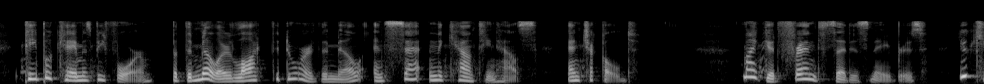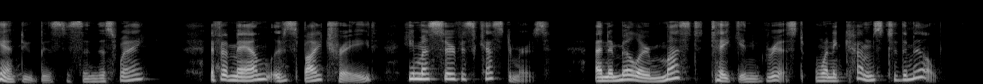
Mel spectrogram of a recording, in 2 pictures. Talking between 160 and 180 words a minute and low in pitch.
No: average, 175 wpm; high, 195 Hz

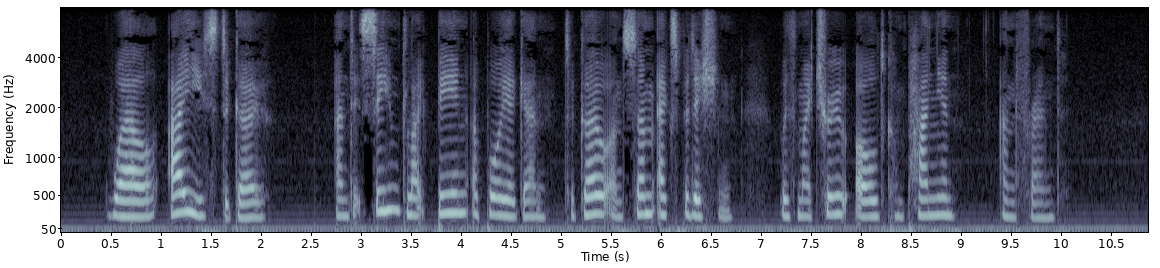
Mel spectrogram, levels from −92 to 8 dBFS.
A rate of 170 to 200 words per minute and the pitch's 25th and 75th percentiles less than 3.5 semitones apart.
No: average, 140 wpm; narrow, 2.6 semitones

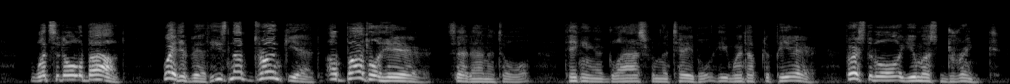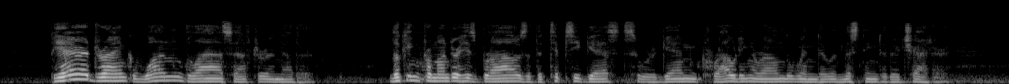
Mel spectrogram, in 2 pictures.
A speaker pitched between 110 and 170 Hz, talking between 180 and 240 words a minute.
Yes: medium, 140 Hz; average, 185 wpm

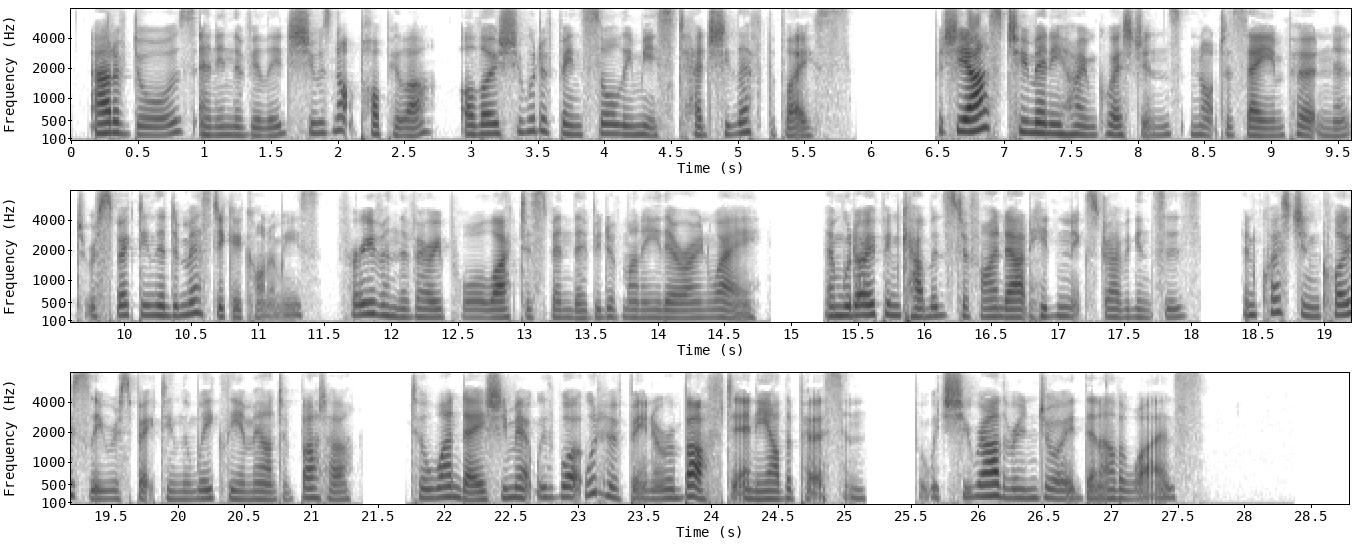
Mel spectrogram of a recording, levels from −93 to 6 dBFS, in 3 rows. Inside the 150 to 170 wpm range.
No: average, 195 wpm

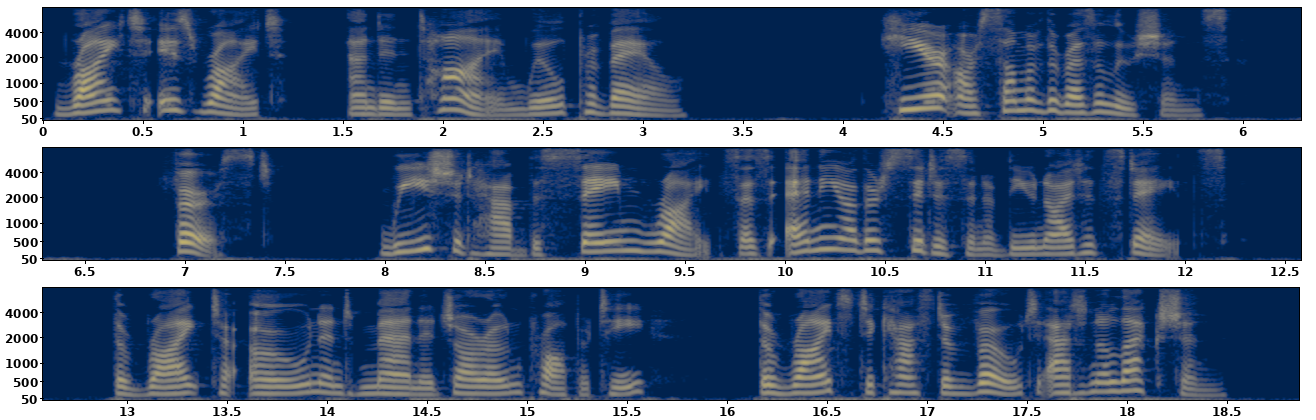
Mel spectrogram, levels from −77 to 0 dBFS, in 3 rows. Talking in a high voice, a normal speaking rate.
Yes: high, 195 Hz; average, 150 wpm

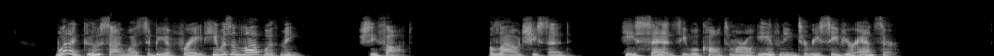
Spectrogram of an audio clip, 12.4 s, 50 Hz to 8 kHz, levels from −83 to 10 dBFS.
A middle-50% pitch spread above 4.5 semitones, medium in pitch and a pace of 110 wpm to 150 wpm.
Yes: wide, 5.4 semitones; medium, 145 Hz; average, 145 wpm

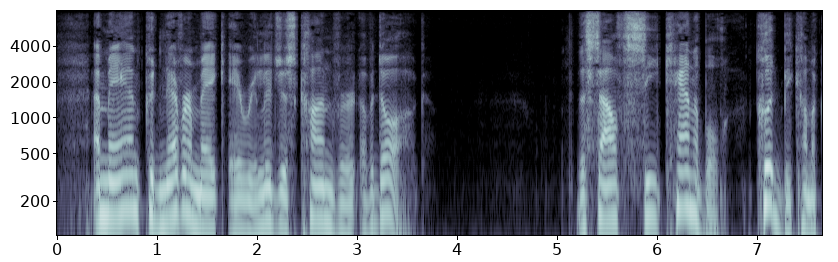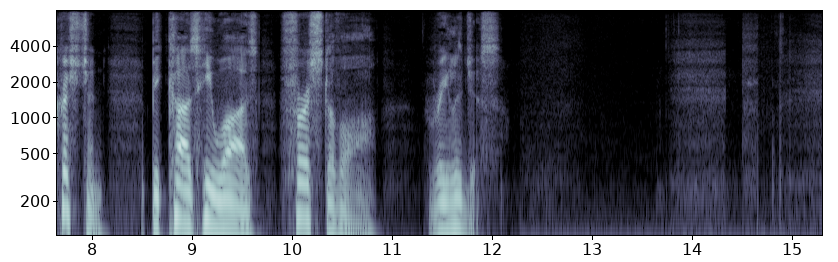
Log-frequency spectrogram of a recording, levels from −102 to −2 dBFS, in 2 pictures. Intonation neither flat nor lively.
No: wide, 6.9 semitones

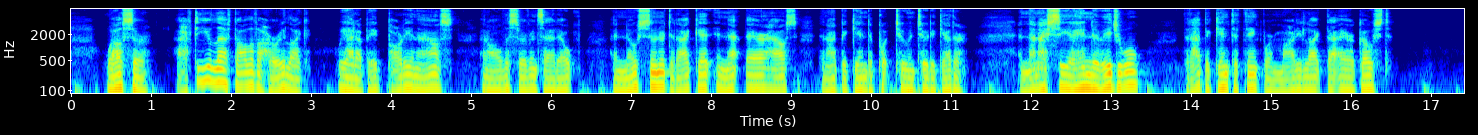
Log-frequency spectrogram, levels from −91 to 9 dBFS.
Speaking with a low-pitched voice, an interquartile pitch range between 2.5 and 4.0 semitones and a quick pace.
Yes: low, 105 Hz; average, 3.3 semitones; fast, 210 wpm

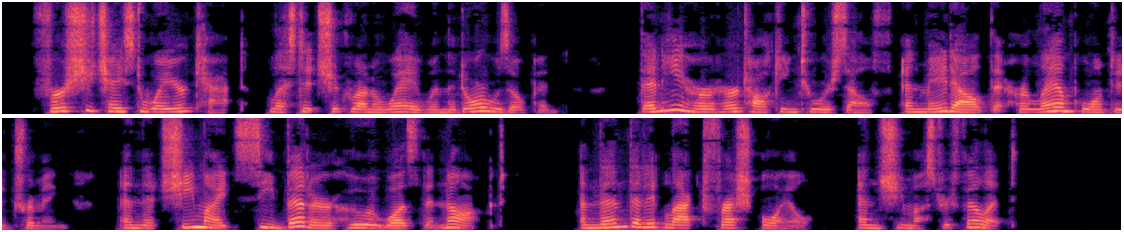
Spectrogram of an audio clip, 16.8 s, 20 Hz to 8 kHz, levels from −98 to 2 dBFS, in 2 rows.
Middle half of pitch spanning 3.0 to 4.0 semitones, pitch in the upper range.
Yes: average, 3.7 semitones; high, 205 Hz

